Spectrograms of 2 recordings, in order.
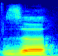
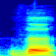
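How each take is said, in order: First: It begins with a z sound. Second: It begins with a th sound. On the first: The speaker calls it wrong. "becomes z" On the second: The speaker calls it right. "the common problem of th"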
